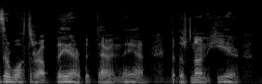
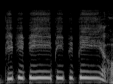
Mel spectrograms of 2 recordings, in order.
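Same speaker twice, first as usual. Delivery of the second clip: high, piercing mock alarm beeping, rising louder; imitated alarm beeps; 8 dB louder than usual. Imitating the tank alarm for viewers, high beeping. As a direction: beep like a tank alarm going off. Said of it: "It's going".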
